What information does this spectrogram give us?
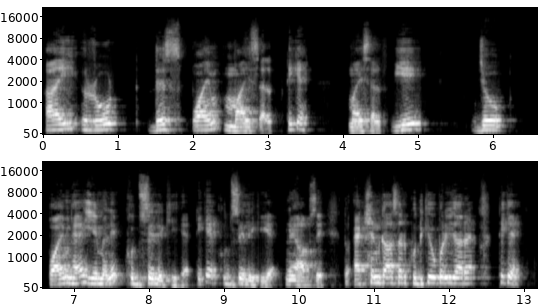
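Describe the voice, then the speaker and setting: A man with a slightly raised pitch teaches grammar patiently and repeats his points. He reads the English example sentences slowly and clearly. The sound carries a roomy echo. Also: darkish tone. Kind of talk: Hindi-language grammar lesson. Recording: echoey room.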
